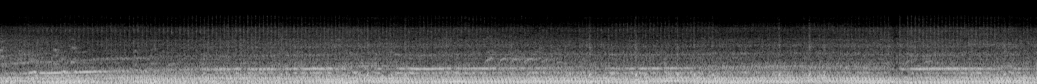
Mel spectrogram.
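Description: Go-kart's small engine running steadily as the kart drives around the track, heard from on board.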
